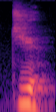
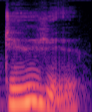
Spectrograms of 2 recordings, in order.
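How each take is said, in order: First: The two words merge into one short syllable. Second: Both words are said fully and separately.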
